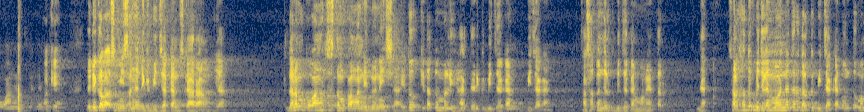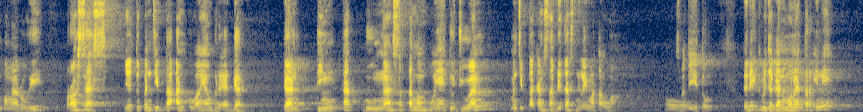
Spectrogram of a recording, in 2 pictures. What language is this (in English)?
Indonesian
